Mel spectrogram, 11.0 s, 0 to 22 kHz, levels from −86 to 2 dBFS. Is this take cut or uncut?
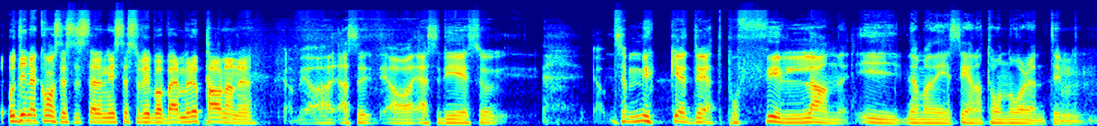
cut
